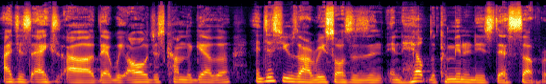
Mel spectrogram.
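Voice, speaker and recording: A man talks at a very fast pace in a medium-pitched voice. Noticeable background noise is present. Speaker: community activist. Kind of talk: panel discussion. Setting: live panel in a room. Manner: loud; animated.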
